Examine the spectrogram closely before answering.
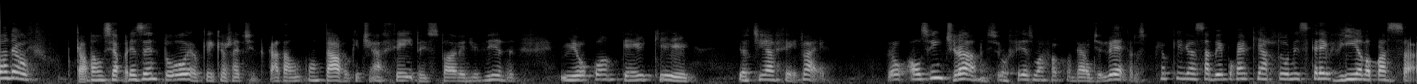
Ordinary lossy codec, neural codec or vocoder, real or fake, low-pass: MP3, 48 kbps; codec, 16 kHz, 1 kbps, FreqCodec, larger model; fake; 7.2 kHz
